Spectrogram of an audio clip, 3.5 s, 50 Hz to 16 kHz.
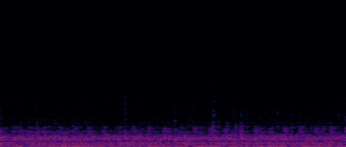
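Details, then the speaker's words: Salvage-auction Northstar V8 idling after misfiring hard: faint uneven ticking with a soft low thump underneath; suspected rod knock, not confirmed. "but that almost sounds like a rod knock"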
